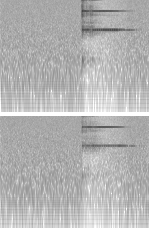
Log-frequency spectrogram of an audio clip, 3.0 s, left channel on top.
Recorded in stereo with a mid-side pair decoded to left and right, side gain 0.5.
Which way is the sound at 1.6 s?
65° left.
